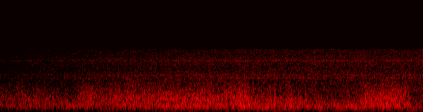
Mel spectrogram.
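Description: Faint, distant noise of the Soyuz-FG rocket's engines in first-stage flight: a steady rushing roar with no distinct tones, slowly growing louder.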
